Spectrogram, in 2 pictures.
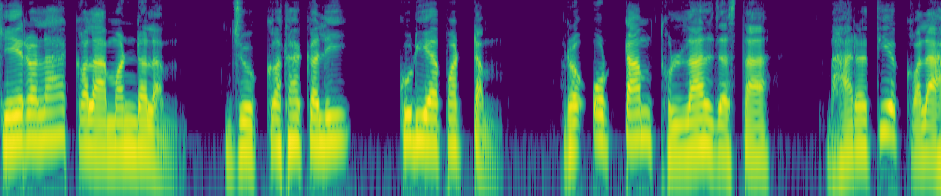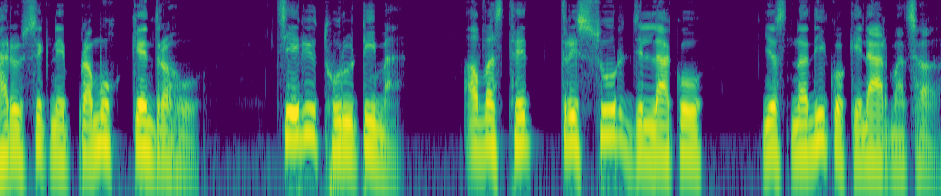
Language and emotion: Nepali, neutral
